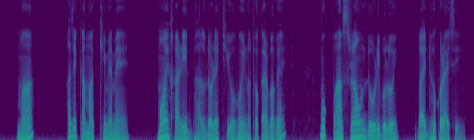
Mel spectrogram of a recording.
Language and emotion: Assamese, sad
